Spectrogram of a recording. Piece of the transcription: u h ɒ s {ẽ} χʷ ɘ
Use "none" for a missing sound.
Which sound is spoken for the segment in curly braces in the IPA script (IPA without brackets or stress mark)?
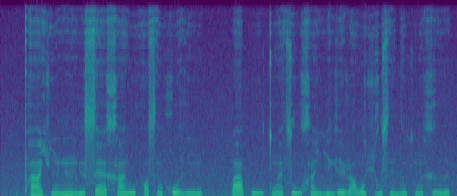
ẽ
